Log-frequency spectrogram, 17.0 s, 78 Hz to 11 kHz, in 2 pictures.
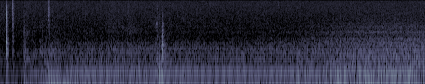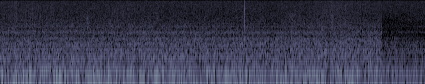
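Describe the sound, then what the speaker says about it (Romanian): A Renault Koleos 2.0 dCi diesel with X-Tronic gearbox and 4x4 starts with a brief crank and catches quickly, then settles into a steady, muffled diesel idle heard from inside the cabin. "Motorul pornește destul de rapid."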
